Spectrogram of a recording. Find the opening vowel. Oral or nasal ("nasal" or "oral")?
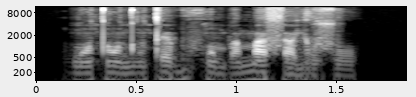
nasal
